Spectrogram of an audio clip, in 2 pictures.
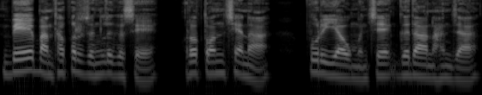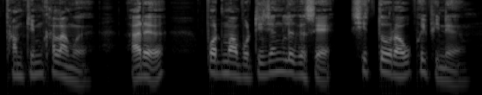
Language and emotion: Bodo, neutral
